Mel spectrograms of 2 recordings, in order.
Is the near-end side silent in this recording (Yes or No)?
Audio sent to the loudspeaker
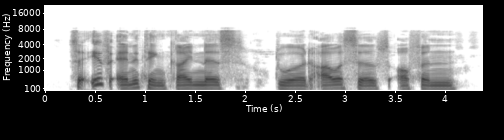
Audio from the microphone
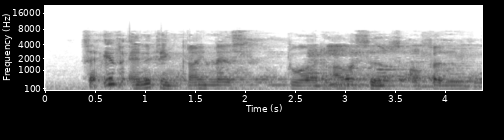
No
